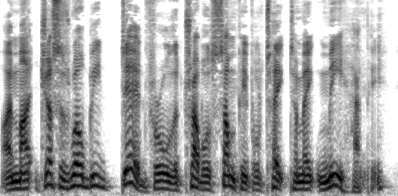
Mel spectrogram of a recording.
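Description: A man's voice: medium pitch, very animated, brisk, no echo, clean studio sound, pitched above the performer's own voice. A man doing a sulky aggrieved schoolboy. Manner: petulant, indignant whine.

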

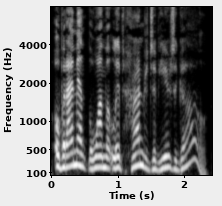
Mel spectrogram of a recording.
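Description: A man voicing an excitable, eager young American lady tourist in a storybook reading. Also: sits high, fast talker, dry recording, studio quality, voice pushed up. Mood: excited. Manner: gushing, eager, wide-eyed. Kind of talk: storybook character voice.

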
